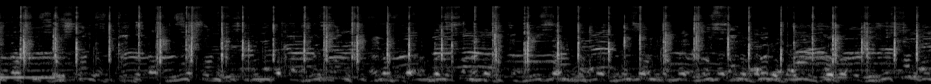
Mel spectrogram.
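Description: Hands clap in a steady rhythm.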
